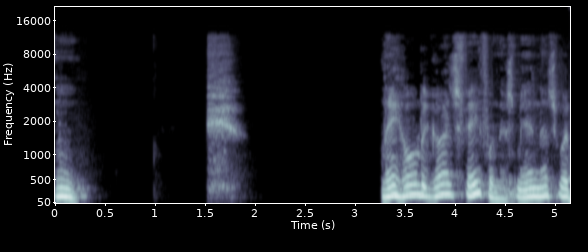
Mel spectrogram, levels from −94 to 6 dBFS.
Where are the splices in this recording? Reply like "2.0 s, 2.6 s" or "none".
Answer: none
